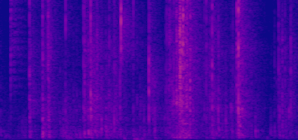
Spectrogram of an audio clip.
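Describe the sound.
Crinkling plastic as a bag of fiery habanero bar mix of peanuts, corn sticks and grain is torn open, in a quick series of soft rustling bursts with no talk.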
